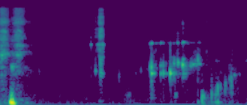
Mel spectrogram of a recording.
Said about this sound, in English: The Red River, let me take another drink of whiskey and try that again.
